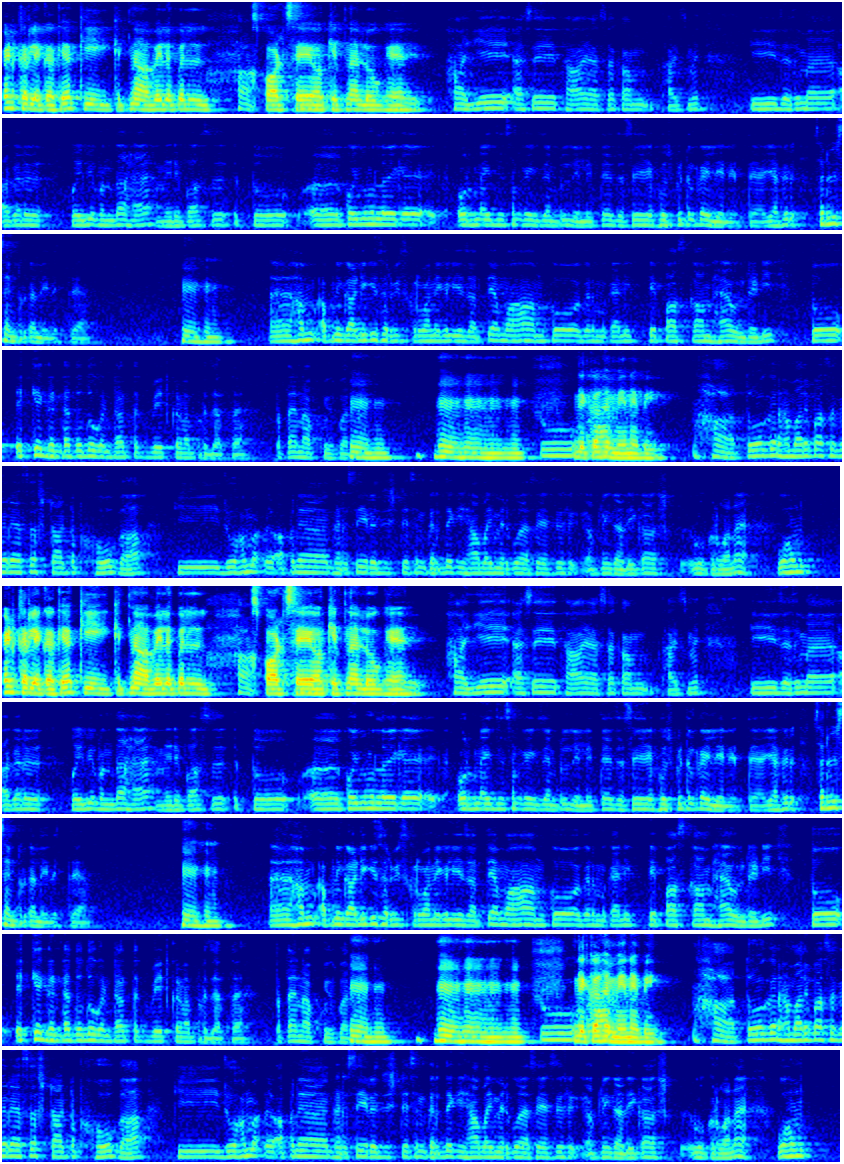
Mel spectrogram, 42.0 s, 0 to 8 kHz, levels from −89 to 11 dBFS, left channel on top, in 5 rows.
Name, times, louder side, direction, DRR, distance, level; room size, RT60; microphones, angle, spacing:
voice 1, 0.0-2.4 2.6-4.1 18.6-19.0 28.7-29.1 29.5-30.4 30.9-31.8, right 5 dB, 75° right, 0.7 m, -26 dB
voice 2, 2.3-3.3 3.9-7.2 7.5-17.7 19.5-27.7 27.9-28.8 30.6-31.4 32.1-41.7, right 2 dB, 35° right, 0.9 m, -40 dB
18.5 x 17.0 x 4.5 m
head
